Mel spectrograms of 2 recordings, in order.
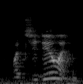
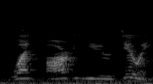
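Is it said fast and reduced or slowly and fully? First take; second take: fast, reduced; slow, full. First: It is said fast with words run together. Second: It is said slowly with every word full.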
